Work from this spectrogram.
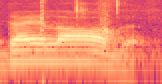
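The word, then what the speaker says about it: dialogue: ಟಾಂಗ್ ಆಗುತ್ತೆ okay next ಡೈಲಾಗ್ ಇಲ್ಲಿ ಇದರ ಅವಶ್ಯಕತೆ ಇಲ್ಲ ಡೈಲಾಗ್ ಯು ಅಲ್ಲ ಡೈಲಾಗ್ ಯು ಮತ್ತೆ ಇ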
